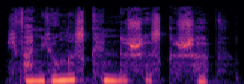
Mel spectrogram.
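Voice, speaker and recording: Frail, whispering young dying wife. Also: female voice, medium pitch, completely flat delivery. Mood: tender, resigned. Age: young adult. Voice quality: breathy, whispering. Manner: faint, slow, gentle. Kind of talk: German radio play acting.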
